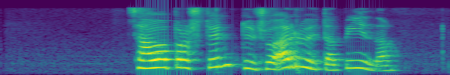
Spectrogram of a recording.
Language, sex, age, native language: Icelandic, female, 12, Icelandic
